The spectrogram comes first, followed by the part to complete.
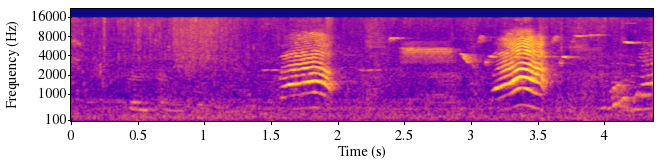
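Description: A high voice calling a warbling "woo" twice, about a second and a half apart, each call short and loud.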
